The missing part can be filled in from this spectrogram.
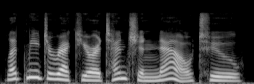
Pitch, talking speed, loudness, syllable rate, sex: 210 Hz, 165 wpm, -16 LUFS, 4.2 syllables/s, female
